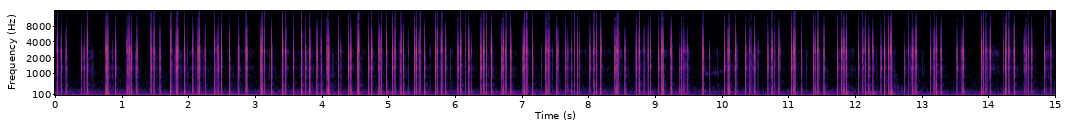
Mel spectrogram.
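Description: Long purple nails tap and scratch the metal microphone capsules of an upright Tascam DR-05 recorder. The result is a rapid, steady stream of sharp, dry clicks and scratches that are bright and crisp, with almost no ring, over a low, quiet background hiss.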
